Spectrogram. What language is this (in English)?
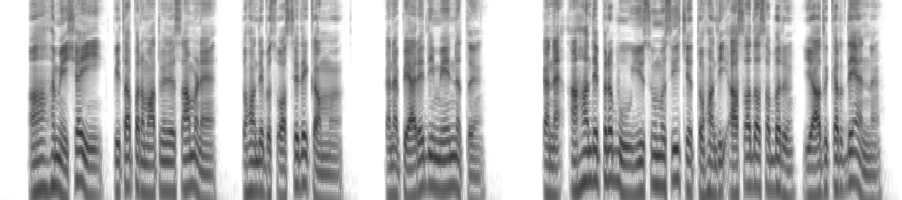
Kangri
